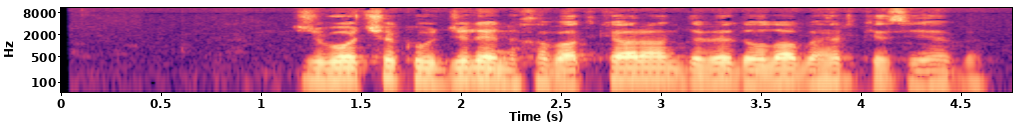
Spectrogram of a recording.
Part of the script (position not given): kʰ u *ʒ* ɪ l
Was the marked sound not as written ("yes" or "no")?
yes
